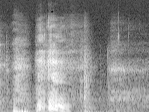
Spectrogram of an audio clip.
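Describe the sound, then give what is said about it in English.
A person clears their throat in a few harsh, raspy bursts, fairly quiet overall, and a softer breathy noise trails after them. “Why'd you make that face when you cleared your throat? I don't know. I can't get my throat cleared.”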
